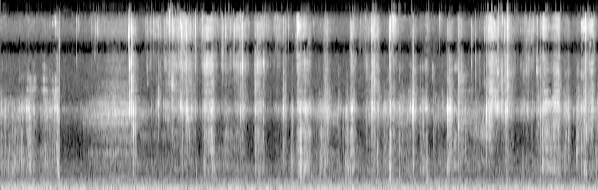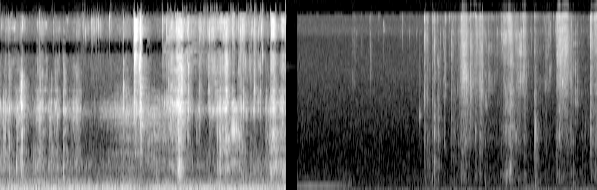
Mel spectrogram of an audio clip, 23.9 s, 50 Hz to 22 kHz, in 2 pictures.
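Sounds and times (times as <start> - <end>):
steady low rumble: 0.0 - 19.1
biting and chewing: 2.5 - 13.8, 14.4 - 17.7, 20.4 - 23.9.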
